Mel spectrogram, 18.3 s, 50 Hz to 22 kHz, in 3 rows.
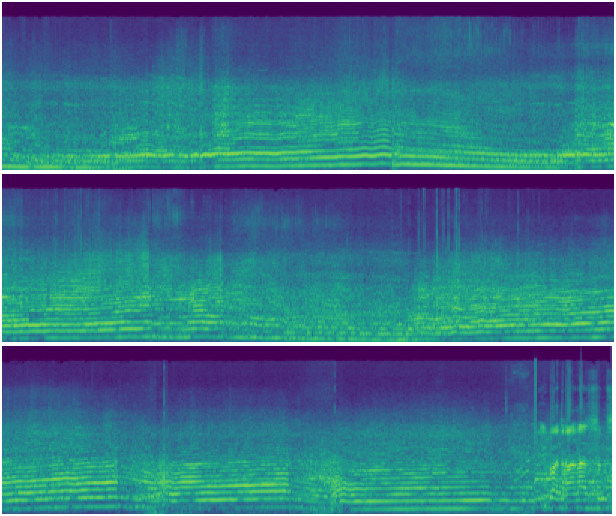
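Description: A 1970s rally car with a rear-wheel-drive engine of over 350 hp races at the ADAC Wikinger Rally, its loud, close engine roaring through repeated rising and falling revs and gear changes.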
